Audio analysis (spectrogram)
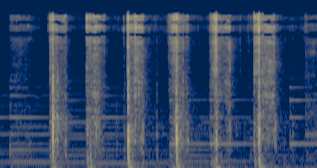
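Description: A knife chops through unpeeled early-ripening Fuji apples being cut up for jam, giving six steady, close, evenly spaced thuds on a board with no talking.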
